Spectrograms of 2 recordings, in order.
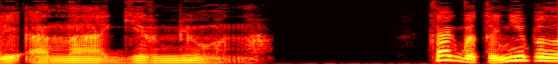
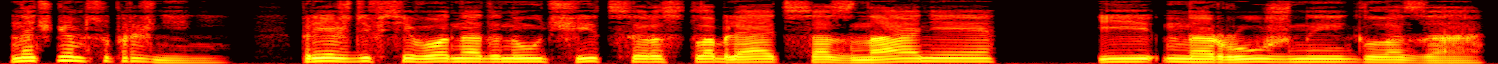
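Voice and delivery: slow, mystical singsong on a raised pitch; 6 semitones higher, slower than usual. A narrator's reading. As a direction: intone it slowly, stretching the vowels. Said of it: "говорила она нараспев". (нараспев, протяжно)

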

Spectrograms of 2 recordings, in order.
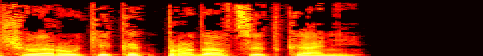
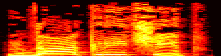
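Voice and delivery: very high, slow emphatic cry; shouted confirmation; much slower than usual. A narrator's reading. Aunt confirming to uncle, shouting. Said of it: "крикнула тётушка".

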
